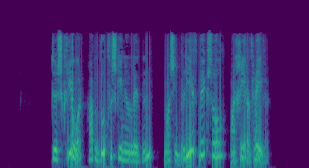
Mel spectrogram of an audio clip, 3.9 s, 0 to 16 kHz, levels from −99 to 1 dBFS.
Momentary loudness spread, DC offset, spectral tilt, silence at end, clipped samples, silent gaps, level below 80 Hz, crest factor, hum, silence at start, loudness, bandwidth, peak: 6 LU; under 0.1%; -4 dB/octave; 0.5 s; under 0.1%; none; -60 dBFS; 16 dB; none; 0.65 s; -36 LUFS; 8 kHz; -22 dBFS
